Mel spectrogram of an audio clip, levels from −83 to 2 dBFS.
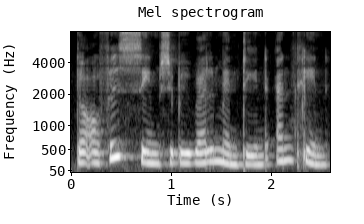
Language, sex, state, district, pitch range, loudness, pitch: English, female, Assam, Kamrup Metropolitan, 205-245 Hz, -14 LUFS, 220 Hz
